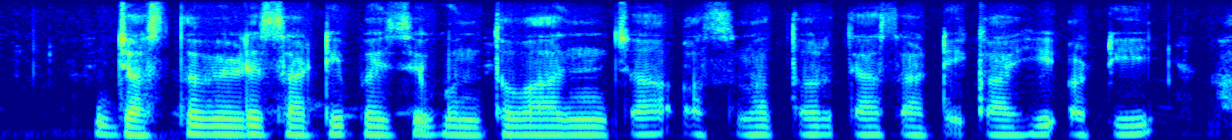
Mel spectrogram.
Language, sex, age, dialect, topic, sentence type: Marathi, male, 25-30, Varhadi, banking, question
